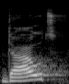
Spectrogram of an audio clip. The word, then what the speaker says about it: doubt: The second rule for silent B is B is silent when it comes before letter T in the same syllable.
